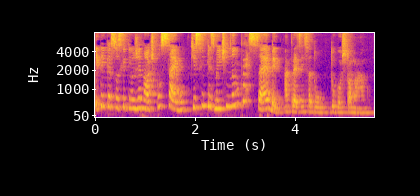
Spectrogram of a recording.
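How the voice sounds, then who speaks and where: A woman talks at a fairly quick pace with very wide pitch swings, amid audible room echo and noticeable background noise. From Brazil, Salvador (Bahia). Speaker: nutritionist. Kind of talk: interview. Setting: video call.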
